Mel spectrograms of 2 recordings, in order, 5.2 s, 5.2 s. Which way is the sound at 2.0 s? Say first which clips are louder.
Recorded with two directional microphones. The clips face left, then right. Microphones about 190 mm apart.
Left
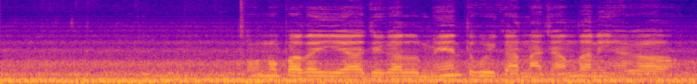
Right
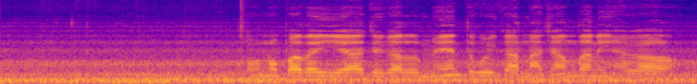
Left 1 dB; 10° left (ahead or behind).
